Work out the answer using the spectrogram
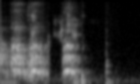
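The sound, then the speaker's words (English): A big adult dog, not a puppy, gives a few loud, throaty barks, then a short, fainter one before falling quiet. “How big is she now? She sounds like a big dog.”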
